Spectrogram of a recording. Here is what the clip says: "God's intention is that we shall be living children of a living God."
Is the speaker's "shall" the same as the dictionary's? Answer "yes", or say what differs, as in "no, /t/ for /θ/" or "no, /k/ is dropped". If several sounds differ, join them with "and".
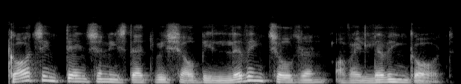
yes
